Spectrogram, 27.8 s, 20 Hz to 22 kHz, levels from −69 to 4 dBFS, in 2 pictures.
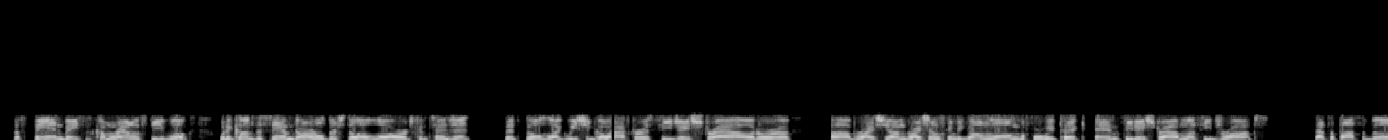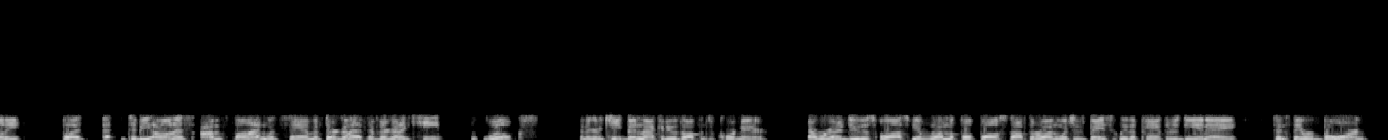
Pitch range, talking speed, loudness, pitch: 115-145 Hz, 230 wpm, -20 LUFS, 125 Hz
